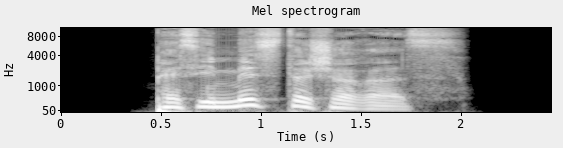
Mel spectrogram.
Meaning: strong/mixed nominative/accusative neuter singular comparative degree of pessimistisch
- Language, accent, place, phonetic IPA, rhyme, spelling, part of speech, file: German, Germany, Berlin, [ˌpɛsiˈmɪstɪʃəʁəs], -ɪstɪʃəʁəs, pessimistischeres, adjective, De-pessimistischeres.ogg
